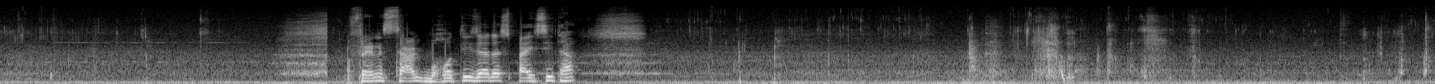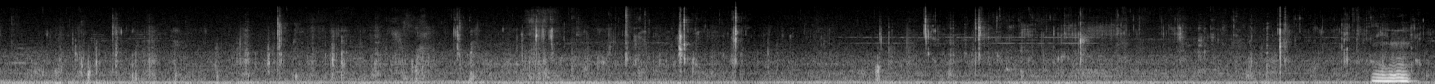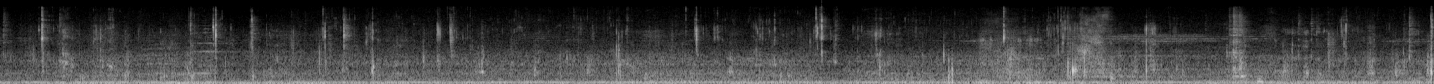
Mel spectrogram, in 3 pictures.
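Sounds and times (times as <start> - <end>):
low hum: 0.0 - 3.6
chewing and mouth sounds: 6.8 - 9.4, 10.0 - 40.4, 41.2 - 43.0.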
